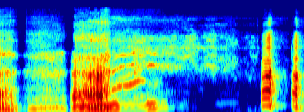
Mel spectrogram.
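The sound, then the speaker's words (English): A man voices a strained, effortful grunt that trails into a drawn-out groaning exhale, followed by two short, sharp huffs. Fairly loud, with no other sounds. “I'm like, well, that's cool if I'm like somewhere where there is audio, but most of the time it's just me huffing and puffing or literally no noise at all.”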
